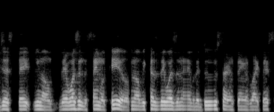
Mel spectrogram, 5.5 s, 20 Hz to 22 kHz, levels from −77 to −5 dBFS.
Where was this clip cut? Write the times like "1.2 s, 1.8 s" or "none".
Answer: 2.6 s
